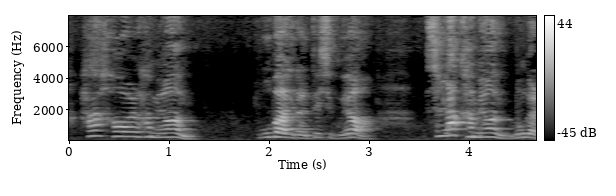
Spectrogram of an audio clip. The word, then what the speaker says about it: Hagel: 네덜란드에서 그 지 영어 발음이 흐라고 좀 이렇게 세게 발음이 나오거든요. 하헐 하면 우박이라는 뜻이고요.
